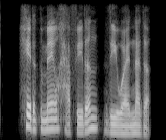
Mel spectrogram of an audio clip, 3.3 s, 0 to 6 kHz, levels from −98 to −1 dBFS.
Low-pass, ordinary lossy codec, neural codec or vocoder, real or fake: 5.4 kHz; none; codec, 16 kHz in and 24 kHz out, 0.4 kbps, LongCat-Audio-Codec, two codebook decoder; fake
